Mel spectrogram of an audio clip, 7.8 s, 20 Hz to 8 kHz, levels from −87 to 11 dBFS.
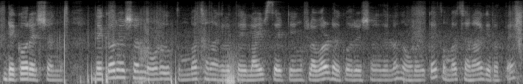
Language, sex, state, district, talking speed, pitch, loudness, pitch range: Kannada, female, Karnataka, Shimoga, 100 wpm, 185 Hz, -18 LUFS, 170-200 Hz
